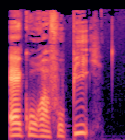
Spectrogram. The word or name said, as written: agorafobi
